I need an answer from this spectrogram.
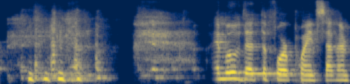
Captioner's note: laughing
